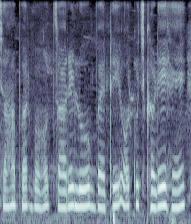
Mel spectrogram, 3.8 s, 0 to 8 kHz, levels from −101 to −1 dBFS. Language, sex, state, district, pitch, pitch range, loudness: Hindi, female, Uttar Pradesh, Lucknow, 240 Hz, 230-250 Hz, -15 LUFS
